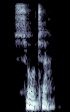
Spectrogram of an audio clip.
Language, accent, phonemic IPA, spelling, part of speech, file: English, Southern England, /ˈsɔːtə/, sorta, adverb / contraction, LL-Q1860 (eng)-sorta.wav
- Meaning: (adverb) Contraction of sort of; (contraction) Sort of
